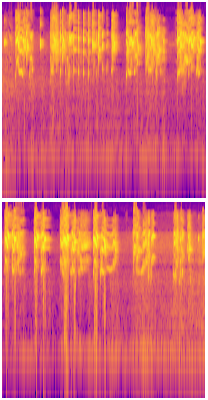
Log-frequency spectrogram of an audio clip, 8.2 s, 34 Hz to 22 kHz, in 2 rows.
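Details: Sooty-headed bulbul, from a clear tutoring recording: a steady stream of short, squeaky, chattering bursts, roughly 100 a minute, with small gaps between them.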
